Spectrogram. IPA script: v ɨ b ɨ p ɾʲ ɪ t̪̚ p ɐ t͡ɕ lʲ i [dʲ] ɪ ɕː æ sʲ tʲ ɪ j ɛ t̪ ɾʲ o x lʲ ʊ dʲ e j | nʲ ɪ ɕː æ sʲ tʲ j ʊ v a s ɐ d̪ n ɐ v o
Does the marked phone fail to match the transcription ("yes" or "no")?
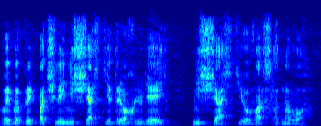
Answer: yes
